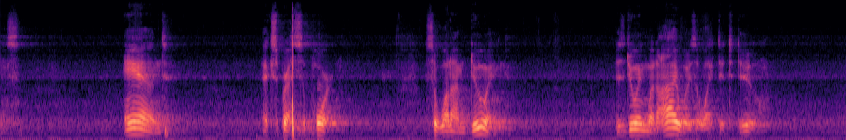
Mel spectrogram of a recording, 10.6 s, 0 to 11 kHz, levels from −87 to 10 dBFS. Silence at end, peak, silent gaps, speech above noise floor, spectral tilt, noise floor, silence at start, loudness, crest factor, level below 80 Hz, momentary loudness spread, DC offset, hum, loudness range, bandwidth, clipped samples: 1.05 s; 0 dBFS; none; 33 dB; -6 dB/octave; -49 dBFS; 0 s; -18 LUFS; 20 dB; -54 dBFS; 19 LU; under 0.1%; none; 4 LU; 7.8 kHz; under 0.1%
